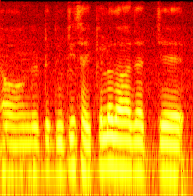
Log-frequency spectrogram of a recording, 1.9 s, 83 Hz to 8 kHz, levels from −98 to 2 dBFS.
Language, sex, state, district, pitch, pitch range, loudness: Bengali, male, Assam, Hailakandi, 145 Hz, 140-150 Hz, -17 LUFS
